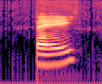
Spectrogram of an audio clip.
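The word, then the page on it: bei: tone 2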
